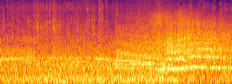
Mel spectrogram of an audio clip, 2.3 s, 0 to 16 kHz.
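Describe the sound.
A car speeding at over 100 miles an hour, weaving between trucks in thick freeway traffic, a steady loud roar of engine and road noise that swells slightly toward the end.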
